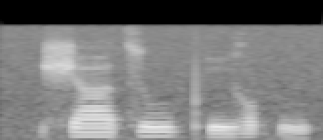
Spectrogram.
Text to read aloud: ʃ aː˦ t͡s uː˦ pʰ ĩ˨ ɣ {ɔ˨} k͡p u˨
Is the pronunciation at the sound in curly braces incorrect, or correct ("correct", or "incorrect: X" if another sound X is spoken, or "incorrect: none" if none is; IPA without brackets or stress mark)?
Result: incorrect: ɔ˦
